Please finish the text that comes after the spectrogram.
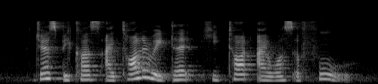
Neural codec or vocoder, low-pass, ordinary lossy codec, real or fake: none; none; none; real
